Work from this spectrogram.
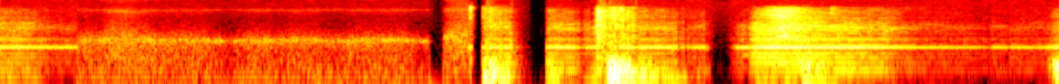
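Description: Muffled bumps and thumps of a microphone being handled, with a few sharper knocks and rustles between quieter stretches.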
